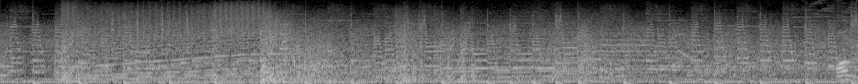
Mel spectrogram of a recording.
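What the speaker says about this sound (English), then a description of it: "that bomb's about to explode" A bomb goes off in Paper Mario: The Thousand-Year Door, a loud crashing burst around the middle over a busy game music soundtrack that keeps playing throughout.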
